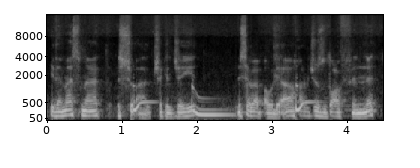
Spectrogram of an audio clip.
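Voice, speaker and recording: A man teaching an online English lesson. He reads each tip slowly in English and then explains it in Arabic. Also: fairly low pitch, noisy background.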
